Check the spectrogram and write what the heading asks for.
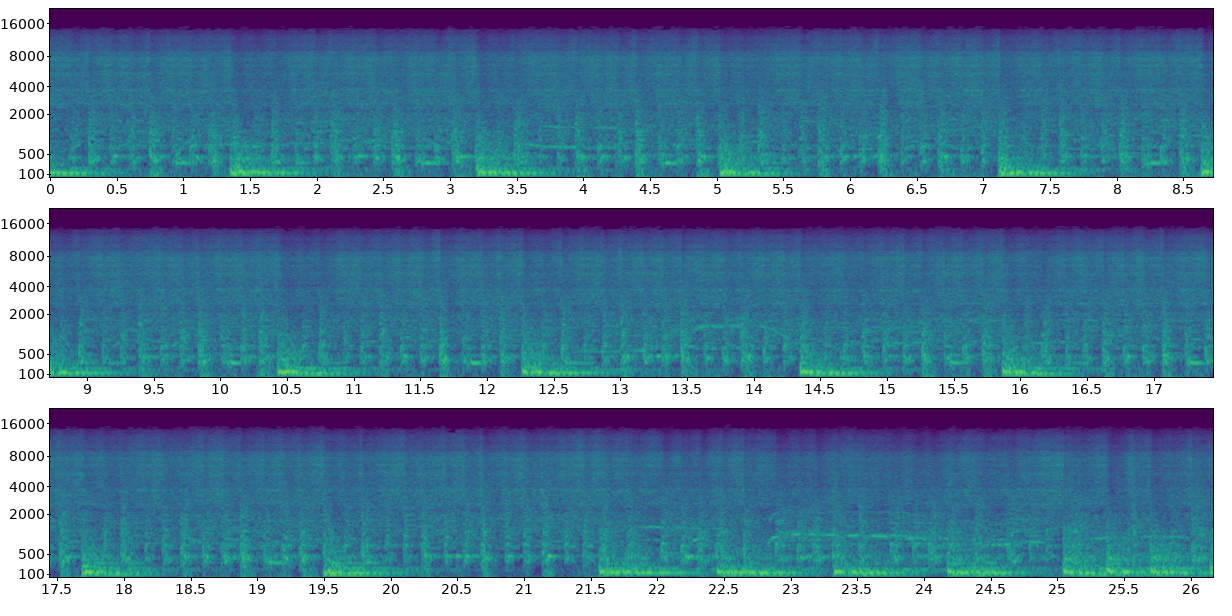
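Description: Thambolam band playing live: big bass drums pound a steady low beat about once a second, closer together near the end, under a continuous wash of clashing cymbals.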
